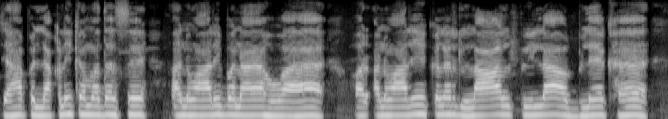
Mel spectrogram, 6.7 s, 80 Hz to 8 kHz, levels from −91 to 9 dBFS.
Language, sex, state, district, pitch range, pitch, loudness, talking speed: Hindi, male, Jharkhand, Garhwa, 155-165 Hz, 155 Hz, -13 LUFS, 155 wpm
